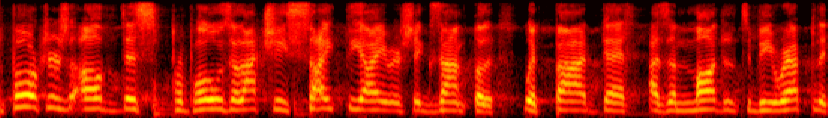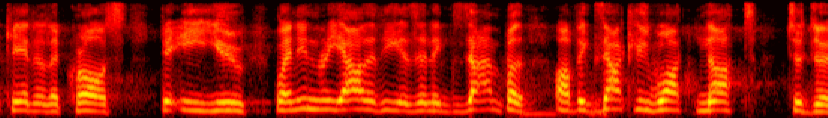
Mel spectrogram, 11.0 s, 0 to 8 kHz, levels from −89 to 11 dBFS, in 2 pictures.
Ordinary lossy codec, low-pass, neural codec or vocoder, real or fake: none; 7.2 kHz; codec, 24 kHz, 3 kbps, HILCodec; fake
